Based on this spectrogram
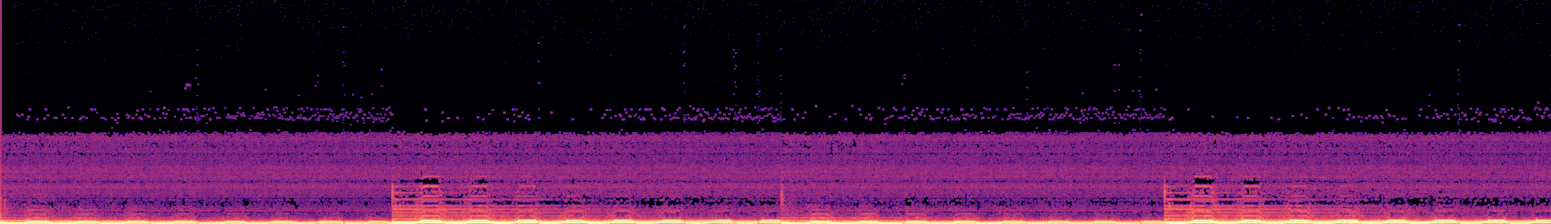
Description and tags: Flying in a plane looking at clouds filled with lightning.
